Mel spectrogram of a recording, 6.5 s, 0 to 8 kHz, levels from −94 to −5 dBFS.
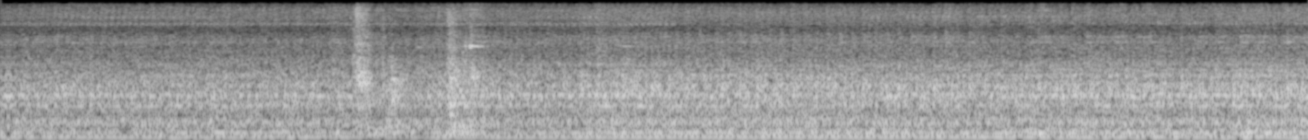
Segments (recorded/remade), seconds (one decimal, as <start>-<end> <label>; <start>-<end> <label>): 0.0-0.8 recorded; 0.8-2.1 remade; 2.1-4.9 recorded; 4.9-6.5 remade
